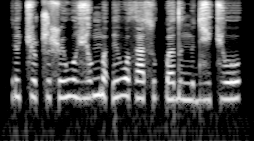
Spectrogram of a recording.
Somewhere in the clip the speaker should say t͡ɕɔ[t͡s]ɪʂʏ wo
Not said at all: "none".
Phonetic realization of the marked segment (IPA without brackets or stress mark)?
ʈ͡ʂ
